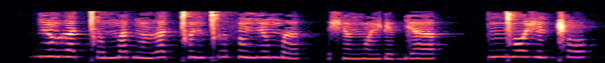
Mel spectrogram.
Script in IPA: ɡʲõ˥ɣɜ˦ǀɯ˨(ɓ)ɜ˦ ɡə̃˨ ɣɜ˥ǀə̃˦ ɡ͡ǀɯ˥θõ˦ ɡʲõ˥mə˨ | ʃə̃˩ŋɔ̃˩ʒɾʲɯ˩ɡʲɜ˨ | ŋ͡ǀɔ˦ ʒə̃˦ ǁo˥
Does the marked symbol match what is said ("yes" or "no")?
no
